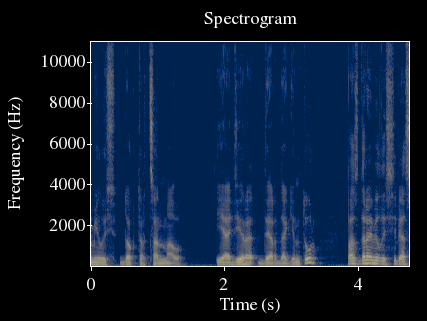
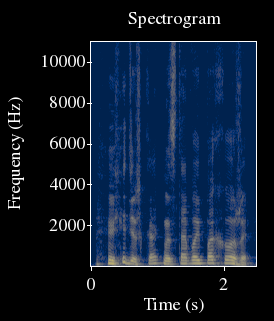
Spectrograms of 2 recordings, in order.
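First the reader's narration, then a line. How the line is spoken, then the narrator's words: Laughing. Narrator (Russian): рассмеялась Кира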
